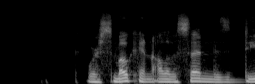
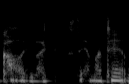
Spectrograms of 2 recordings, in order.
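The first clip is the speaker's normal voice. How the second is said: soft whisper, a touch higher; whispered offer; 6 semitones higher, 10 dB quieter than usual. Retold or imitated. Inviting his friend Kali into the big tent, in a whisper.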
